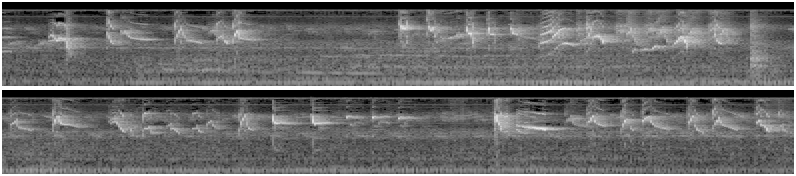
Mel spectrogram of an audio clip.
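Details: A kept white-eye from Sambas, West Kalimantan, entered in an online song competition, sings a rapid, high, twittering song of jumbled chirps and short trills in near-continuous bursts over a faint low hum.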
